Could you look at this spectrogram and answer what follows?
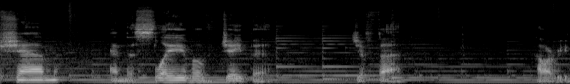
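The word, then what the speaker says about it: Japheth: with Noah's Three Sons Shem ham and japeth jath or yath as it's sometimes pronounced The Offspring of these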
